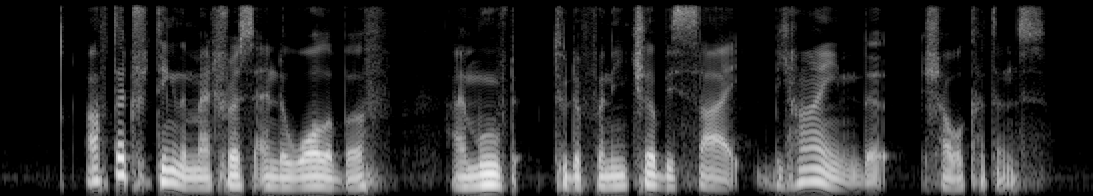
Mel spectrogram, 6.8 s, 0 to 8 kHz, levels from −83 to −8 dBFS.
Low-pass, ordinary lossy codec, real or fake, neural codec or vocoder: 7.2 kHz; none; real; none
